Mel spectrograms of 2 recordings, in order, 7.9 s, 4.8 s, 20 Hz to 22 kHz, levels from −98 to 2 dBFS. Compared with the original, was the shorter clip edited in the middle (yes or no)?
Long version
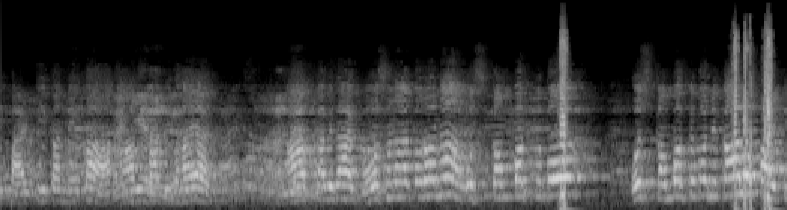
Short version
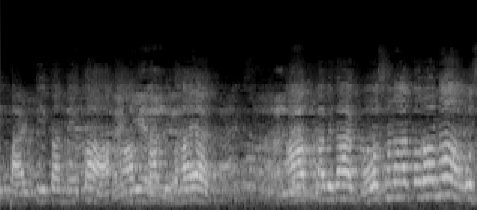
no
